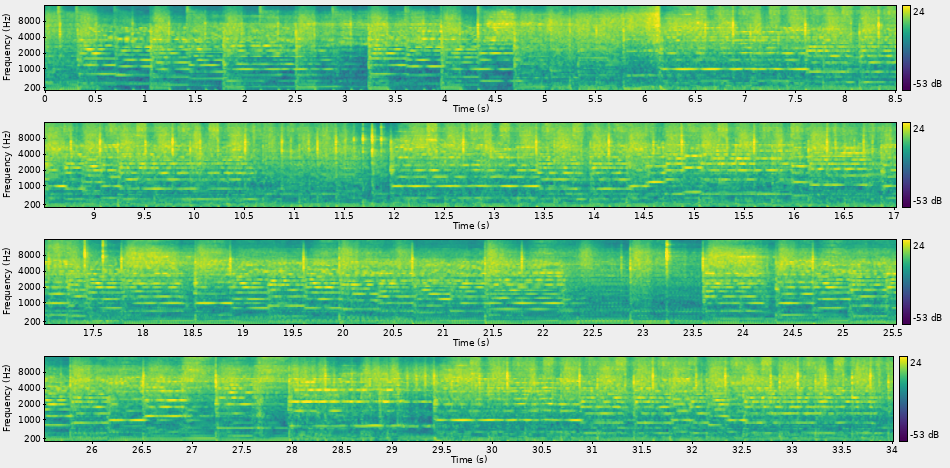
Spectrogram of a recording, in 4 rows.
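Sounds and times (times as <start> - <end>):
electric guitar music for a boss battle: 0.0 - 34.0.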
